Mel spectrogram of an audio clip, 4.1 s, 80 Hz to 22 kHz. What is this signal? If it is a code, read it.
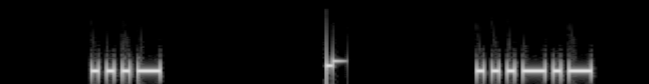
Morse code, heard as a keyed tone, about 25 wpm, 700 Hz. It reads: V <SK>
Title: Single Character (Letter:Number:Punctuation:Prosign) Alt 25wpm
